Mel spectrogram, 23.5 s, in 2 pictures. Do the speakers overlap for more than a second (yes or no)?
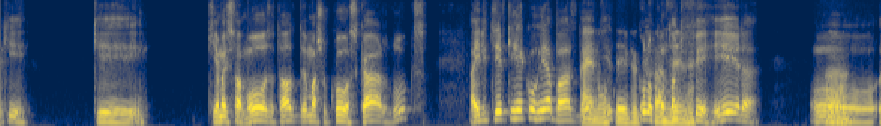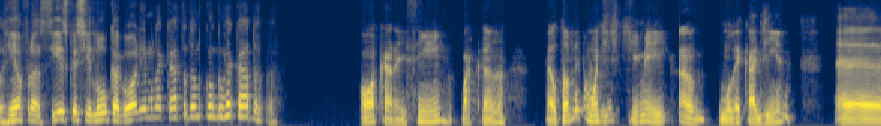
yes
